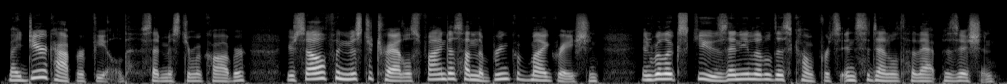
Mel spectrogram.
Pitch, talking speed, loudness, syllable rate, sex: 195 Hz, 160 wpm, -20 LUFS, 5.1 syllables/s, female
